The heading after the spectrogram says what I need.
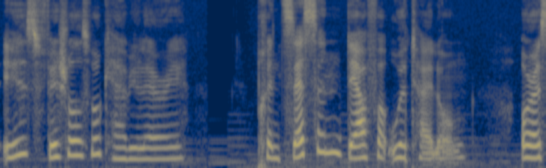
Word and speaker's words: Verurteilung: as a masculine pronoun, and Verurteilung with a very important oo sound, which is very different from the English you, or how English speakers say it in this word.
